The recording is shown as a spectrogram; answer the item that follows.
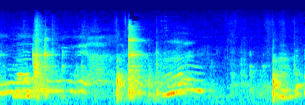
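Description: A wooden toy knife knocking against a wooden toy fruit and board in a few sharp clicks: one about half a second in, one near the middle and one near the end, with voices talking in between.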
